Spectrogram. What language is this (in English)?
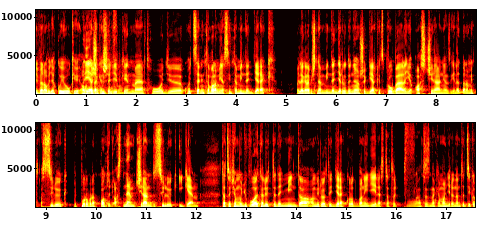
Hungarian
